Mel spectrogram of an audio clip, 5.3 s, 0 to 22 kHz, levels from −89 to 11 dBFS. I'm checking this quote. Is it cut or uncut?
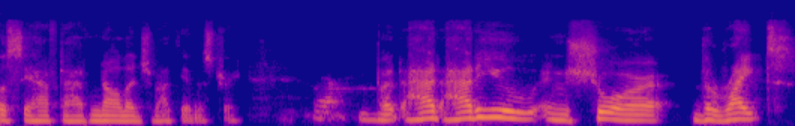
cut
